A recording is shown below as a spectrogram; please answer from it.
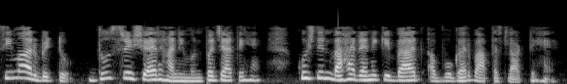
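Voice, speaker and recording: A woman narrating a cartoon story in a calm, even, scripted way. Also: mid-range voice, moderate pace, dry recording, dull audio.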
